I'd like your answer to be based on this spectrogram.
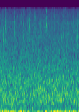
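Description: Steady rain falls in the Skyrim video game, a dense, even hiss of drops on the ground, close and constant with no voices.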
